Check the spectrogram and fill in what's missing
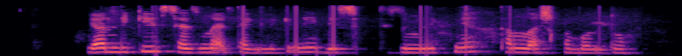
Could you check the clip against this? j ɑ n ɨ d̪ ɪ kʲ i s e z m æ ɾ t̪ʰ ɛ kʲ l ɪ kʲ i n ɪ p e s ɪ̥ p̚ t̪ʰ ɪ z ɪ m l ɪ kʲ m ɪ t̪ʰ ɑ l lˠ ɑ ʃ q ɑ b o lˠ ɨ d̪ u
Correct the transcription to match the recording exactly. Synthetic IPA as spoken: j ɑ n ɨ d̪ ɪ kʲ i s ɛ z m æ ɾ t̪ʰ ɛ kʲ l ɪ kʲ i n ɪ b e s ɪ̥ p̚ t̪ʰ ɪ z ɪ m l ɪ kʲ n ɪ t̪ʰ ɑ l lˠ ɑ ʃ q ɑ b o lˠ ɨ d̪ u

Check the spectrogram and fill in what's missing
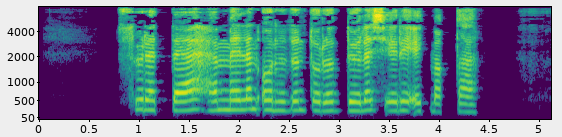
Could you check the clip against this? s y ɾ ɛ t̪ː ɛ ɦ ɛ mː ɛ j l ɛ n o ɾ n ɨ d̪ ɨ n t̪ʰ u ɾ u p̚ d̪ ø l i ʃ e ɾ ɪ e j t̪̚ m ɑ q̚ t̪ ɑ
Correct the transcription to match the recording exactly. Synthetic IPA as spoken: s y ɾ ɛ t̪ː ɛ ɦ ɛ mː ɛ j l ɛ n o ɾ n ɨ d̪ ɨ n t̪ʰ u ɾ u p̚ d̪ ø l ɛ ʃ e ɾ ɪ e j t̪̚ m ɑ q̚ t̪ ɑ

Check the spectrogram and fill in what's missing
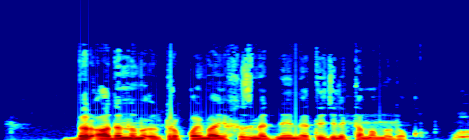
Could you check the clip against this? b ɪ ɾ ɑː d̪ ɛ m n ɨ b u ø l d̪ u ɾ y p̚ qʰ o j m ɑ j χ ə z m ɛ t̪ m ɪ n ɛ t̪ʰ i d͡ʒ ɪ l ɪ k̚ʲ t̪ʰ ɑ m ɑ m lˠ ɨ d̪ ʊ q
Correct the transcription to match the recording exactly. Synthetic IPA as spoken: b ɪ ɾ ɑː d̪ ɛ m n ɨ m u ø l t̪ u ɾ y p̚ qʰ o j m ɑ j χ ə z m ɛ t̪ n ɪ n ɛ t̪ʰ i d͡ʒ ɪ l ɪ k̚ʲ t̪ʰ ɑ m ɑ m lˠ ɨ d̪ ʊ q

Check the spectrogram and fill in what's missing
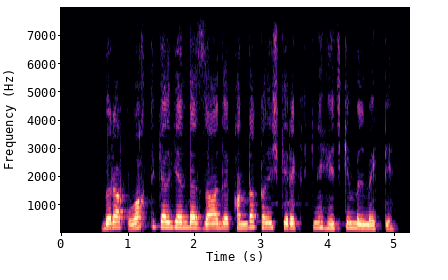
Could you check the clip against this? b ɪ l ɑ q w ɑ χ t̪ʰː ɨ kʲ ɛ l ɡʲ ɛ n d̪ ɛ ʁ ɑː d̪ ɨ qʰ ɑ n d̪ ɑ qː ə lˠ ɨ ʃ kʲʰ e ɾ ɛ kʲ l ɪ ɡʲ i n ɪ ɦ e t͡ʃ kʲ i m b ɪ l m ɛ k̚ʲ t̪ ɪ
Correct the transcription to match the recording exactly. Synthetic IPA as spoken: b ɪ ɾ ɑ q w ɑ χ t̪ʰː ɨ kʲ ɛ l ɡʲ ɛ n d̪ ɛ z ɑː d̪ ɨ qʰ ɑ n d̪ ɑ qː ə lˠ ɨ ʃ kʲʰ e ɾ ɛ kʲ l ɪ kʲ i n ɪ ɦ e t͡ʃ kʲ i m b ɪ l m ɛ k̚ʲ t̪ ɪ

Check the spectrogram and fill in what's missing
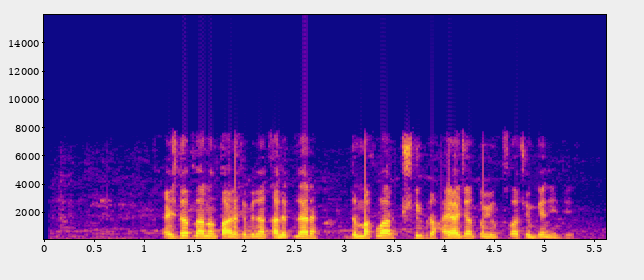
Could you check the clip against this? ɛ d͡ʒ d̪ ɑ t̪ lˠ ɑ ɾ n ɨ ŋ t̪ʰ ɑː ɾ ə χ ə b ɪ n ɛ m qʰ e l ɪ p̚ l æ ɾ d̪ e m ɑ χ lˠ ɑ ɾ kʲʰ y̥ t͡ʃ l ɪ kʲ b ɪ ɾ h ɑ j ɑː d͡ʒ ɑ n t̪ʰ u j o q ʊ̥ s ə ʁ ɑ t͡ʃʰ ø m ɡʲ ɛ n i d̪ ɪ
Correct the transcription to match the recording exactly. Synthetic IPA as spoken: ɛ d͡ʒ d̪ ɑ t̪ lˠ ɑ ɾ n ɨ ŋ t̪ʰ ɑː ɾ ə χ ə b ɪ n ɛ n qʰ æ l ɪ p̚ l æ ɾ d̪ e m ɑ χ lˠ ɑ ɾ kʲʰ y̥ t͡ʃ l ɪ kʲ b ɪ ɾ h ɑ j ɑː d͡ʒ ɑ n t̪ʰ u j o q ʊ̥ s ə ʁ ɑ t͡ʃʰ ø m ɡʲ ɛ n i d̪ ɪ

